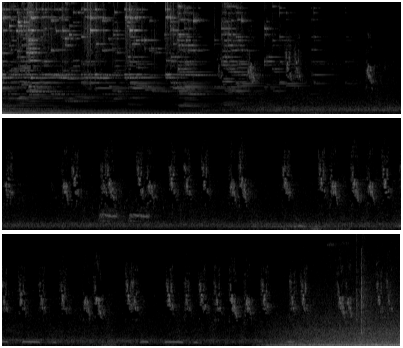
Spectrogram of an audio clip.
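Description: Soft music notes die away over the first few seconds. Then small birds chirp in quick, high, irregular notes against quiet background. A steady low background noise rises near the end.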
